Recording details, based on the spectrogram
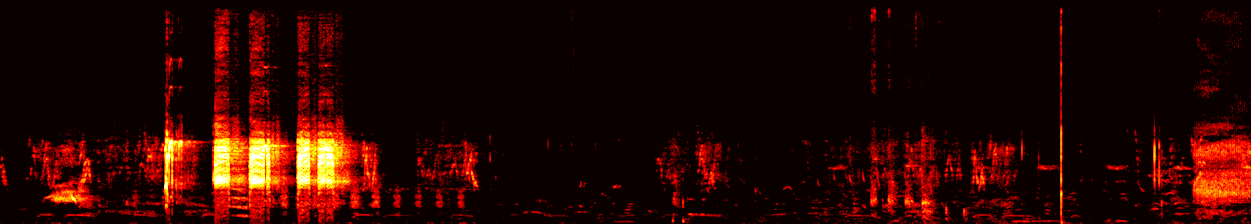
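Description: A black francolin gives a loud, harsh, grating burst of several rasping notes, followed by softer scattered chirps and quiet gaps.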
